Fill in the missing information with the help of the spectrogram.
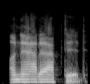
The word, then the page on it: unadapted: American English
